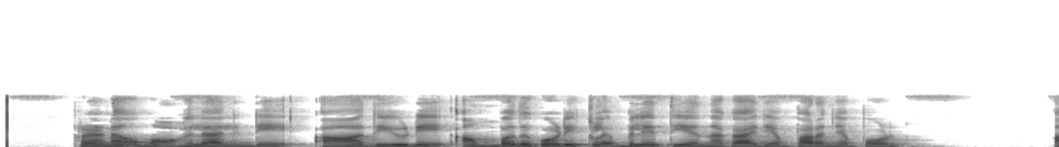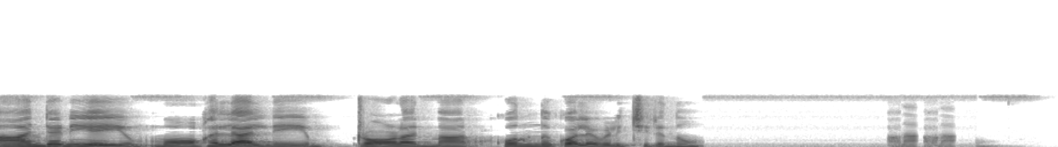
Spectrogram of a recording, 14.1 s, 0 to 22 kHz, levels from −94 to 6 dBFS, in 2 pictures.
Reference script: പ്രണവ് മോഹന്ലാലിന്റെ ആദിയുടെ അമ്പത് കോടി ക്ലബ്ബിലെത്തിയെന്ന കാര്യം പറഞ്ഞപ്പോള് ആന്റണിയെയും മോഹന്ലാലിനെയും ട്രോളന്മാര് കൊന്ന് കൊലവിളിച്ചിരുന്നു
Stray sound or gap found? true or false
true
